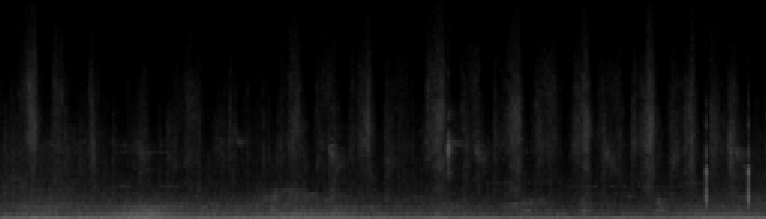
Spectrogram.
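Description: Camel-hair paintbrush swishing varnish onto a wooden panel in repeated strokes, over a steady low hum.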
